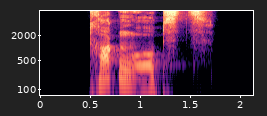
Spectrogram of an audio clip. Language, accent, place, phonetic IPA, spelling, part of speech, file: German, Germany, Berlin, [ˈtʁɔkn̩ʔoːpst͡s], Trockenobsts, noun, De-Trockenobsts.ogg
- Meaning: genitive singular of Trockenobst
